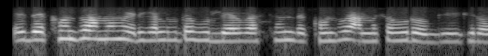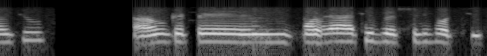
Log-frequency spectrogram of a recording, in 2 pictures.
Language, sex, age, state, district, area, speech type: Odia, female, 45-60, Odisha, Angul, rural, conversation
